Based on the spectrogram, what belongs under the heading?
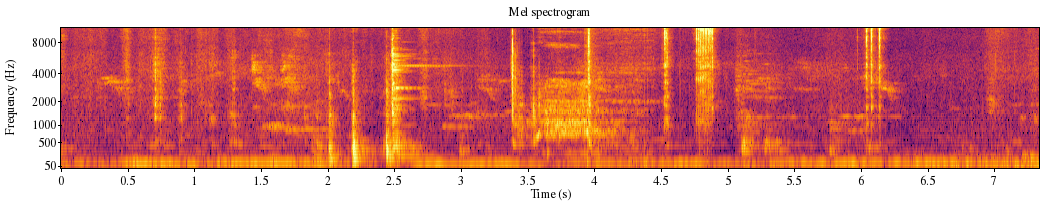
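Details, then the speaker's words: Kia Ceed petrol idling after replacing the faulty ignition coil that caused cylinder 4 then cylinder 3 misfires, spark plugs checked good; steady even low rumble under handling noises, misfire solved. "So, I realized that the problem was the ignition coil, so I put a new ignition coil and the problem was solved."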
